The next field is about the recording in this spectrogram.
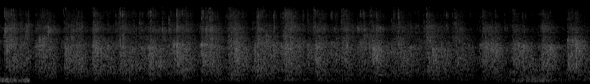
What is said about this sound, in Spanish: Den un aplauso a Jesús.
